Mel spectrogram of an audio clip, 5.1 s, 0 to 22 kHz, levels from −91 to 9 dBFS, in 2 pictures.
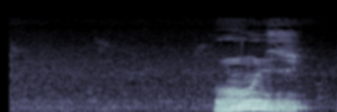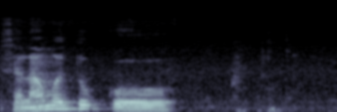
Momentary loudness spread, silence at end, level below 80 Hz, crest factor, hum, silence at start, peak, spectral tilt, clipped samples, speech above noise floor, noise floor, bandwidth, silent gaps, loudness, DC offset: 15 LU; 1.25 s; -36 dBFS; 18 dB; none; 1.6 s; 0 dBFS; -9.5 dB/octave; under 0.1%; 40 dB; -54 dBFS; 7.2 kHz; none; -16 LUFS; under 0.1%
